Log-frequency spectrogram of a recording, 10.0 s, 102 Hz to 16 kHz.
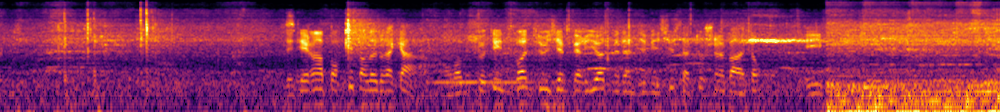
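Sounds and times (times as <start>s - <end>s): hockey sticks and puck clacking: 0.0s - 1.9s, 3.4s - 4.0s, 5.0s - 7.2s
ice rink ambience: 0.0s - 10.0s.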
